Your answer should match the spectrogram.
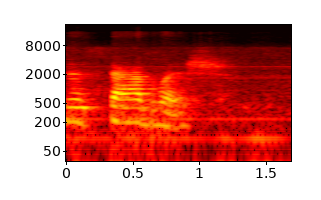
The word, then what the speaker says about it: establish: The next word is establish. Establish. It's got 3 syllables because it has 3 vowel sounds. S, tab, lish. Is is a short I sound.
